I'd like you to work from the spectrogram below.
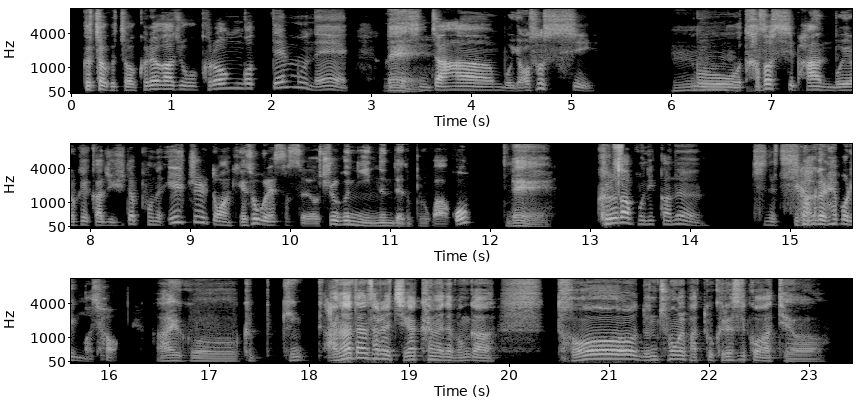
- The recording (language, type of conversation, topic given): Korean, podcast, 취침 전에 스마트폰 사용을 줄이려면 어떻게 하면 좋을까요?
- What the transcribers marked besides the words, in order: sniff; laughing while speaking: "지각을 해 버린 거죠"; other background noise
